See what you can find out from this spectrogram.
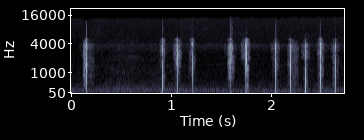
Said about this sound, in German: Also so schreien Tomaten, wenn sie zum Beispiel nicht genügend Wasser kriegen. Klingt, als wären sie ziemlich sauer.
